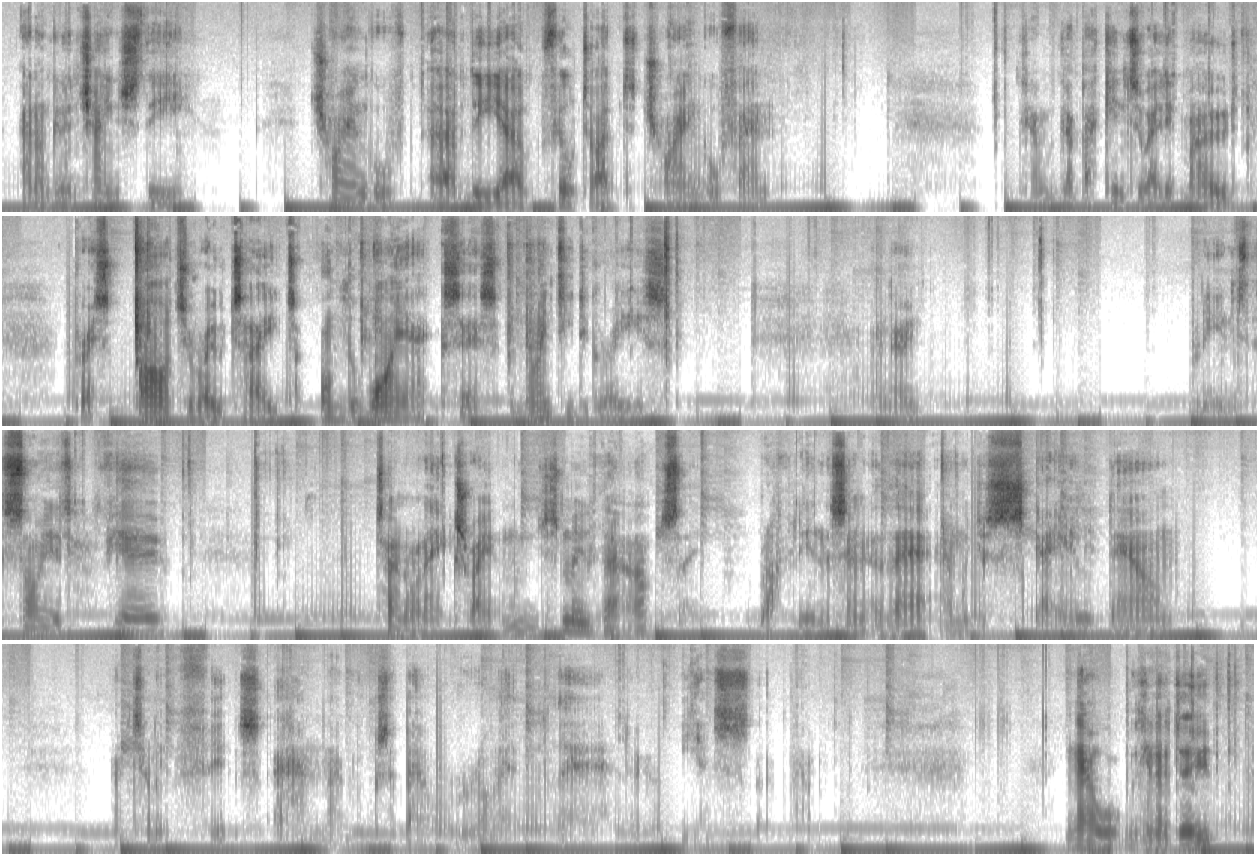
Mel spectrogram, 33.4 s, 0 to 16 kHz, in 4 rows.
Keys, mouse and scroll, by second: 0.9-4.7 drag, 6.6 Tab, 7.6-8.7 scroll down 2, 9.2 r, 15.3 KP_3, 16.8-18.0 scroll up 2, 18.4 alt+z, 19.6 g, 23.0 s, 30.6-31.7 middle drag, 32.2-32.6 scroll down 1, 33.2 alt+z.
